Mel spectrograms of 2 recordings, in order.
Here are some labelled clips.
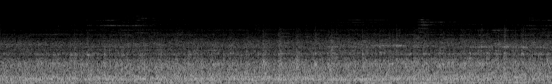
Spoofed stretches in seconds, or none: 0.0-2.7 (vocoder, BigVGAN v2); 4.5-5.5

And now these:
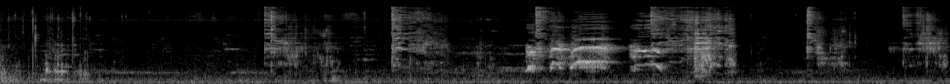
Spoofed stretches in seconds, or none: 2.8-3.5 (vocoder, BigVGAN v2); 8.8-9.5

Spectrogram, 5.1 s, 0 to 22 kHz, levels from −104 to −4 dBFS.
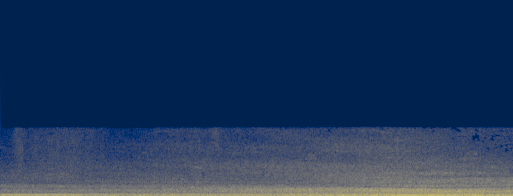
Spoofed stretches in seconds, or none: none

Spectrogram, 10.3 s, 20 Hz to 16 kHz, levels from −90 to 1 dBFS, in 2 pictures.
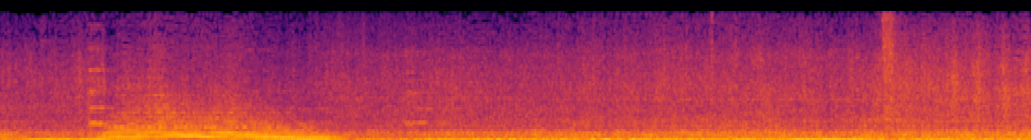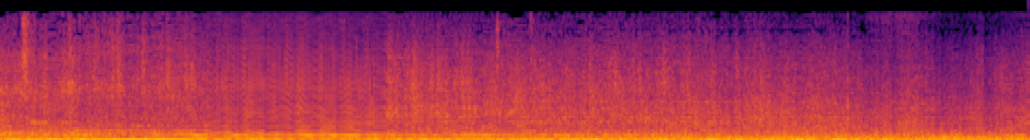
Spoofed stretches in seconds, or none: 6.2-7.1 (vocoder, BigVGAN v2)

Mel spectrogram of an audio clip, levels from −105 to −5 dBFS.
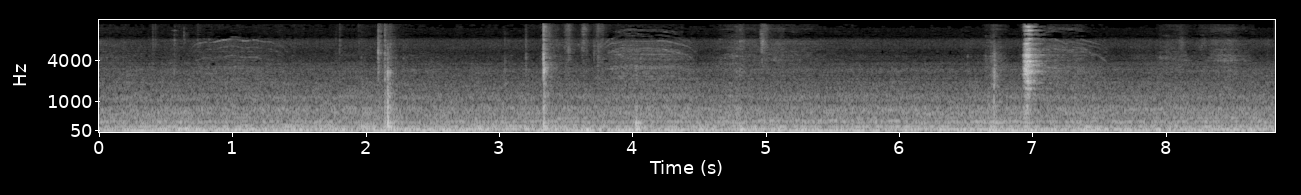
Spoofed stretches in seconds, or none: none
